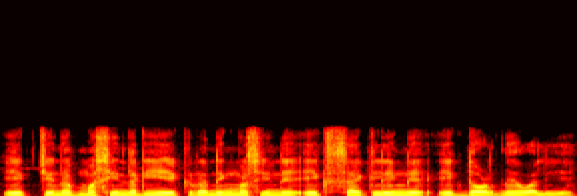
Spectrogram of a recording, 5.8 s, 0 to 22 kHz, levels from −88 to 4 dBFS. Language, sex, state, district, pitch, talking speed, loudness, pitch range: Hindi, male, Uttar Pradesh, Lucknow, 145 Hz, 175 wpm, -16 LUFS, 135-145 Hz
